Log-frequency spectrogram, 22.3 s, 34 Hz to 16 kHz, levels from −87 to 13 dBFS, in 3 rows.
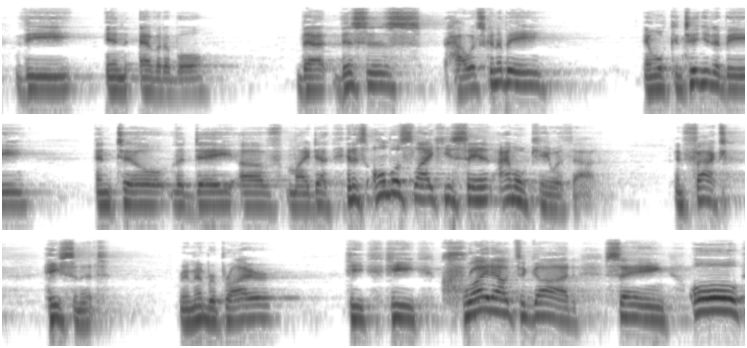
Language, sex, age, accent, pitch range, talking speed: English, male, 50-69, American, 130-190 Hz, 120 wpm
